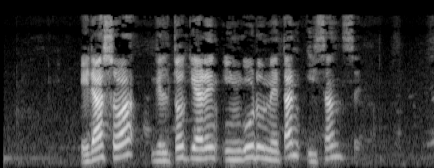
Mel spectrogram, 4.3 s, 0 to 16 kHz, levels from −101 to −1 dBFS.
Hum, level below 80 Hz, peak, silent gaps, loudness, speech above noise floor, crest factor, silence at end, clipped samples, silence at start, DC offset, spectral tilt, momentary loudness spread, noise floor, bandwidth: none; -70 dBFS; -2 dBFS; none; -21 LUFS; 42 dB; 24 dB; 0.8 s; under 0.1%; 0.8 s; under 0.1%; -2.5 dB/octave; 13 LU; -65 dBFS; 11.5 kHz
